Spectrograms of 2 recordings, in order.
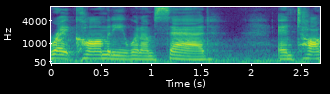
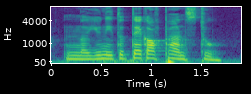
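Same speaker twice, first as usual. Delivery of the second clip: sketchy put-on Russian man accent. Playing the guy giving results back in a bit: sketchy russian guy accent. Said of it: "I know you have the Russian accent".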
